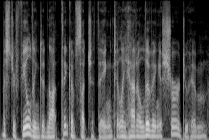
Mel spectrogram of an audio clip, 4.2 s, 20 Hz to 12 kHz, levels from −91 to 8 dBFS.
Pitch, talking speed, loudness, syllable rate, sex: 120 Hz, 245 wpm, -19 LUFS, 5.1 syllables/s, male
